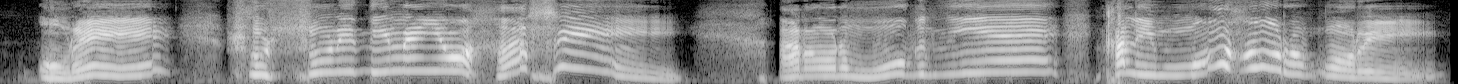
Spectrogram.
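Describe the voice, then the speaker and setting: A cartoonish character voice with extremely high pitch and very wide pitch swings. It moves at a very slow pace. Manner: wheedling, over-polite.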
